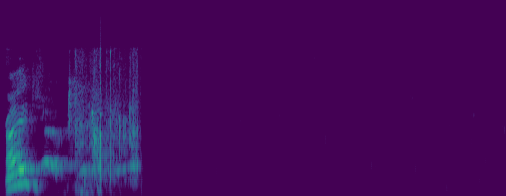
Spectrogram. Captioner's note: applause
